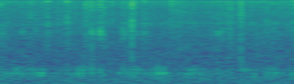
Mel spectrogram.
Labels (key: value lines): label: ambient
recorder: HydroMoth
